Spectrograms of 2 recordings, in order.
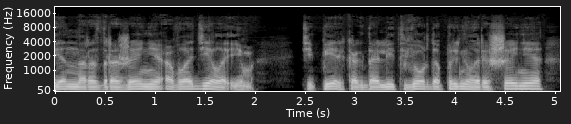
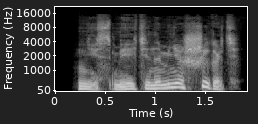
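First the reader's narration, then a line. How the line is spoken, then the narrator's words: Sharp whisper. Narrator (Russian): резко прошептал он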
